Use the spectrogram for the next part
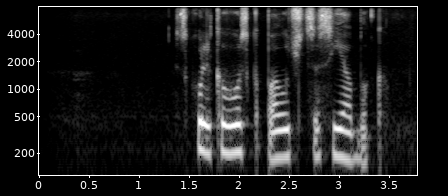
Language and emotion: Russian, neutral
